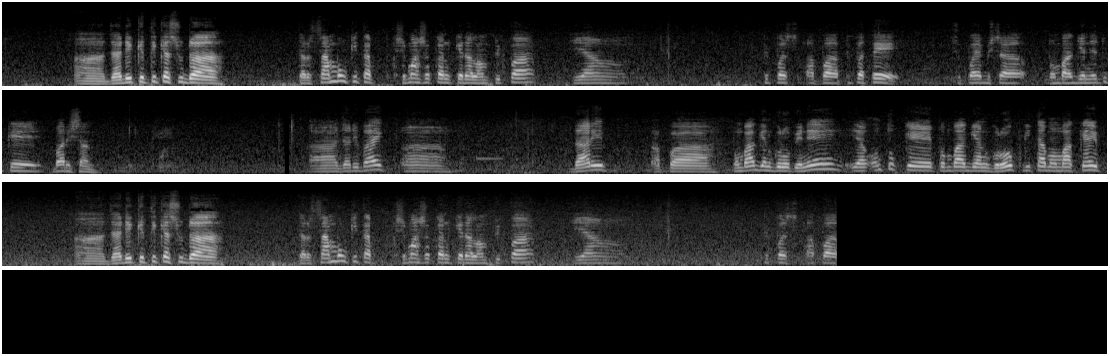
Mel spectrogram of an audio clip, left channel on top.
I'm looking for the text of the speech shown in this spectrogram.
Jadi ketika sudah tersambung, kita masukkan ke dalam pipa yang pipa T supaya bisa pembagiannya itu ke barisan. Jadi baik, dari pembagian grup ini, yang untuk ke pembagian grup kita memakai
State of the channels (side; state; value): right; drops out; at 8.3 s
